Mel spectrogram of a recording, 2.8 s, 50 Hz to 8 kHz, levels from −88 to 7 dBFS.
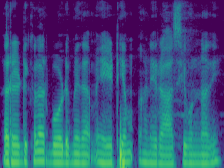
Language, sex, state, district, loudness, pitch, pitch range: Telugu, male, Telangana, Mahabubabad, -22 LUFS, 115 Hz, 110-120 Hz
